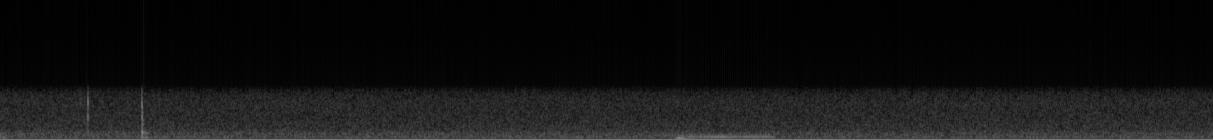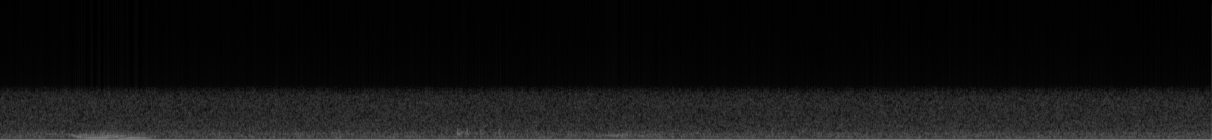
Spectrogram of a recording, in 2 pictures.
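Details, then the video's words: Sleeping female house cat snoring indoors, a nightly habit; soft, low rasping breaths recur roughly every three seconds over a steady low rumble, with faint clicks near the start. "Cat snoring - Gatto che RONFA"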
